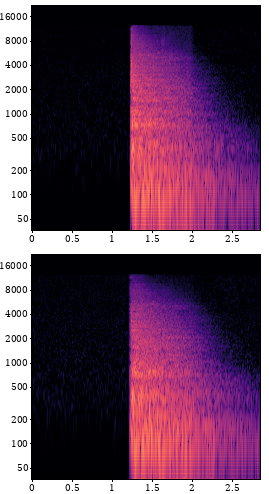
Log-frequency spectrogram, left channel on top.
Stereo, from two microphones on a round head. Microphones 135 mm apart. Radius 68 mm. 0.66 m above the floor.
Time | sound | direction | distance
1.2 | a door slam | 65° left (ahead or behind) | 1.3 m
